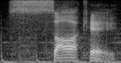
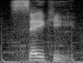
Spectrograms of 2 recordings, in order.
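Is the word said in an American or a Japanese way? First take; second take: Japanese; American. First: The word is said with Japanese pronunciation. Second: The word is said with American pronunciation. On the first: The speaker calls it right. "Japanese, pronounced sake" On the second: The speaker calls it wrong. "if you're an uncultured American"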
